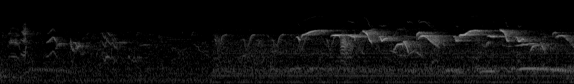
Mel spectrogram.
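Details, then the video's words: Male Oriental magpie-robin singing at dawn near Satpura, Central India: after quiet background noise, a burst of varied high whistled and chirping phrases begins midway, with rising and falling notes repeated in quick succession. "The Song Of The Oriental Magpie Robin"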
